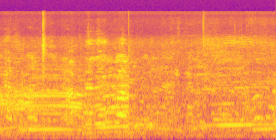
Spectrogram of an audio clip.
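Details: Friesian calves at Gomgram cattle market in Dhamrai, Bangladesh, on a Monday market day: a drawn-out, low moo with falling tone, heard over the murmur of people talking nearby.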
